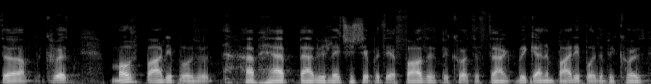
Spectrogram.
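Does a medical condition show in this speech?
Yes: hearing loss; lost about 75% of hearing close to birth, severe childhood speech impediment, left ear surgery; about 5 years since ear surgery, no hearing aid in left ear now; formerly severe monotone speech, inflection improved by studying phonetics, New York accent.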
